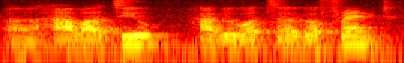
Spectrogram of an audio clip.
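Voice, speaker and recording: A twenty-one-year-old university student from Vietnam with a Vietnamese accent, reciting an English practice dialogue in a measured, rehearsed way with small fillers. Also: male voice, medium pitch, lively intonation. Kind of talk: scripted classroom dialogue practice. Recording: echoey room from far off, faint noise.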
